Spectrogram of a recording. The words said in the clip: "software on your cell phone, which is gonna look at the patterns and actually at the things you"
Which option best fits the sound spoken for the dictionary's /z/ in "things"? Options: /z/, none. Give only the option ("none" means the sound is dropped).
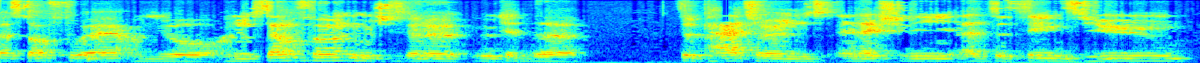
/z/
